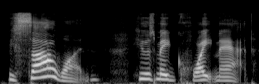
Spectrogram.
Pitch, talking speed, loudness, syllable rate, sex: 220 Hz, 210 wpm, -17 LUFS, 5.3 syllables/s, female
